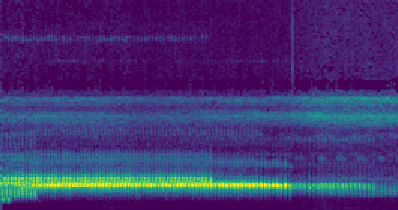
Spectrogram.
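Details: Frog and toad chorus: a loud, rapidly pulsed trill at a steady mid pitch that softens and becomes more spaced after about four seconds, with a constant thin high whine above.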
